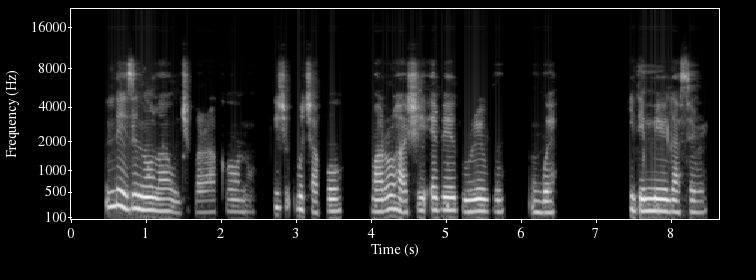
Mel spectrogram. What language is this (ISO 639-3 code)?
ibo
